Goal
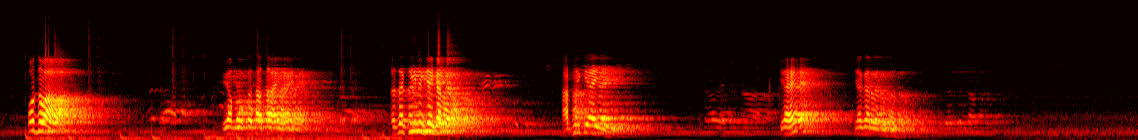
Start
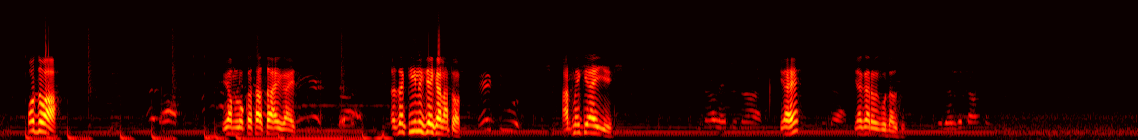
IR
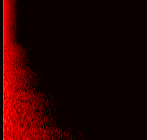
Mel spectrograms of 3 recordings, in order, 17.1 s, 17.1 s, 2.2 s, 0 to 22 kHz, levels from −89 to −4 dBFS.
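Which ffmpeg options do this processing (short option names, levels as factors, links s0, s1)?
-filter_complex "[0:a]asplit=2[s0][s1];[1:a]atrim=start_sample=2205,adelay=139[s2];[s1][s2]afir=irnorm=-1:irlink=0,volume=0.531[s3];[s0][s3]amix=inputs=2:normalize=0,volume=1.5"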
